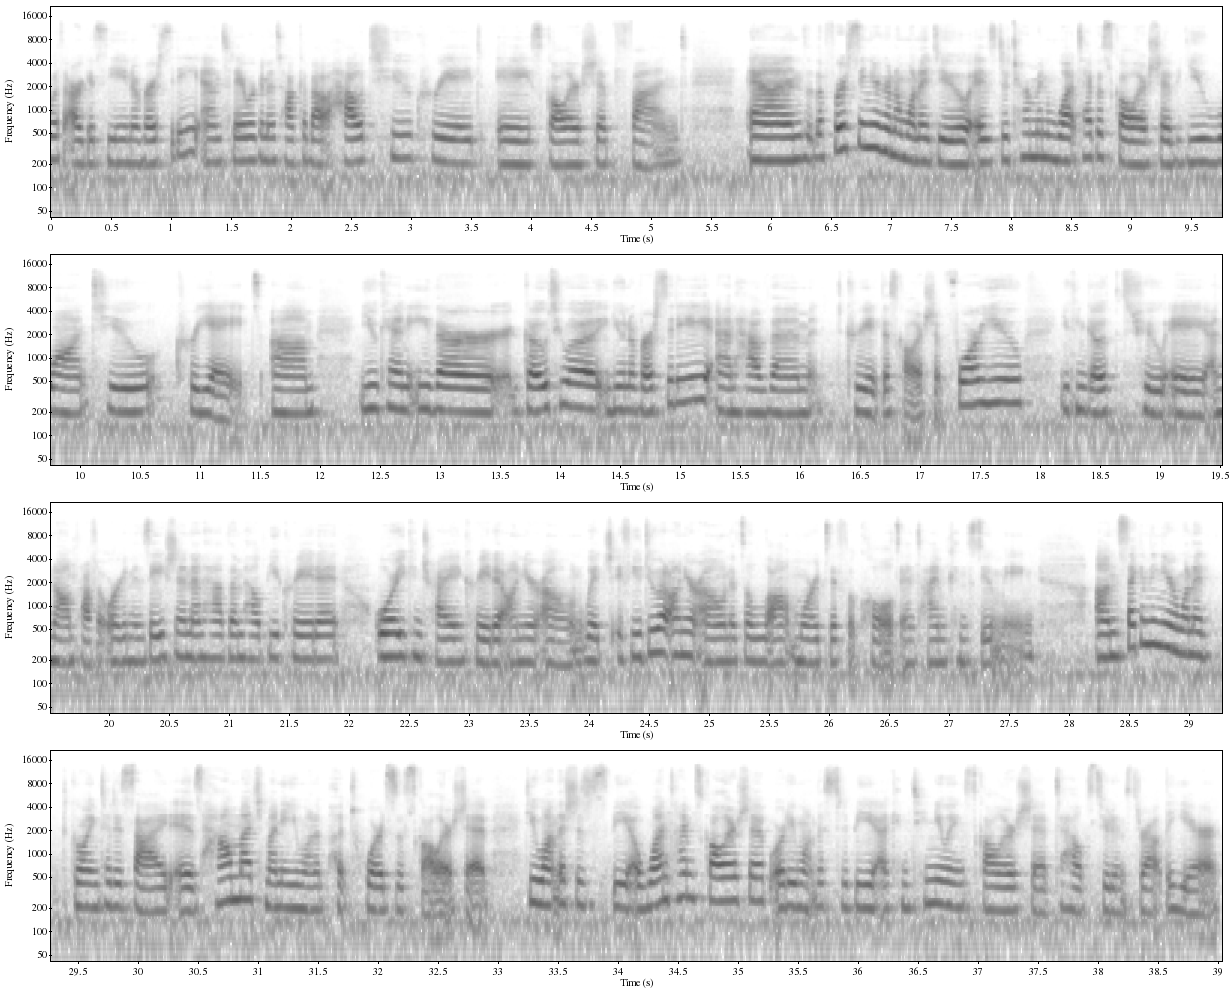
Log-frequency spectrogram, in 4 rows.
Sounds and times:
Inside, small room: 0.0s - 39.0s
Speech: 0.0s - 39.0s.

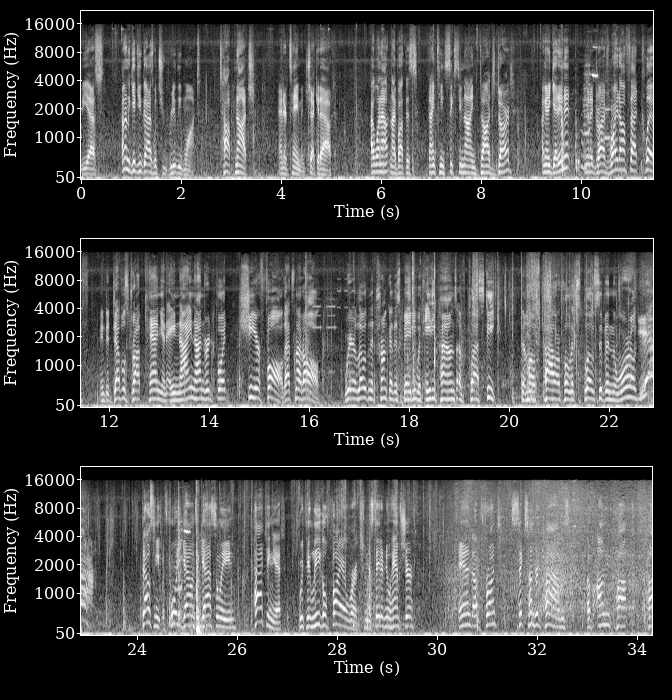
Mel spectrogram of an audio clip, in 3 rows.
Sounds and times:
Speech: 0.0s - 5.1s, 5.8s - 23.2s, 24.1s - 29.6s, 30.4s - 34.3s.

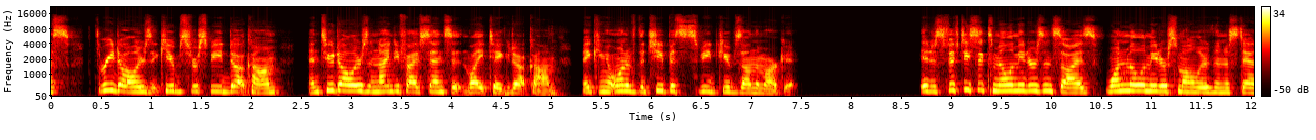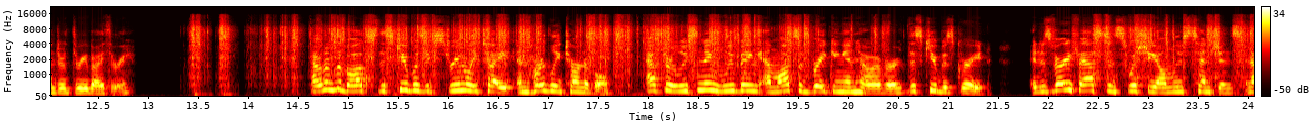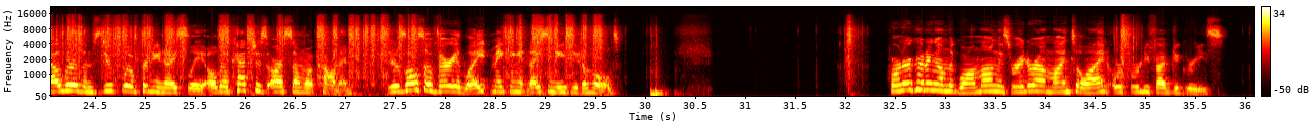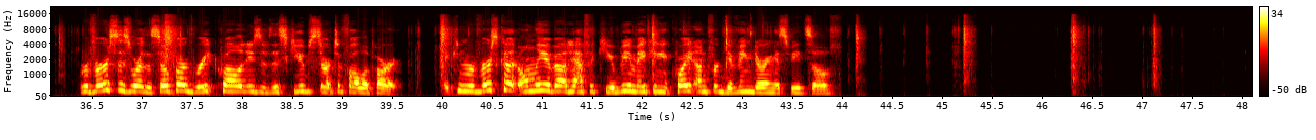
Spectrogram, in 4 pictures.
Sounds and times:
Speech: 0.0s - 7.5s, 8.7s - 12.9s, 14.6s - 29.8s, 32.4s - 35.8s, 36.4s - 44.0s.

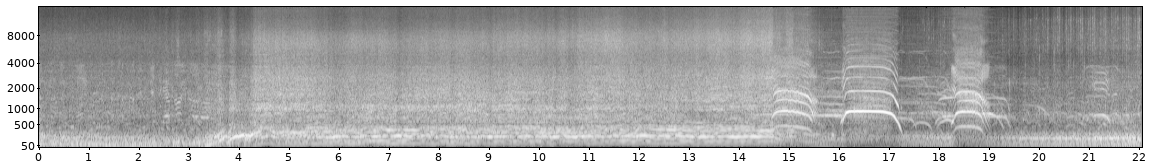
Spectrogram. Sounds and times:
Speech: 0.2s - 3.5s, 20.6s - 22.0s.

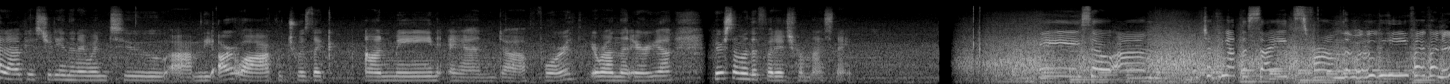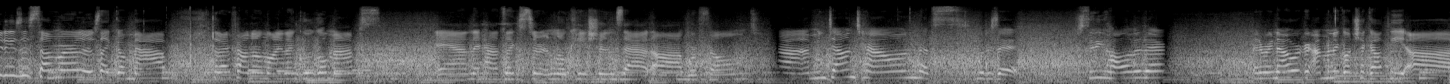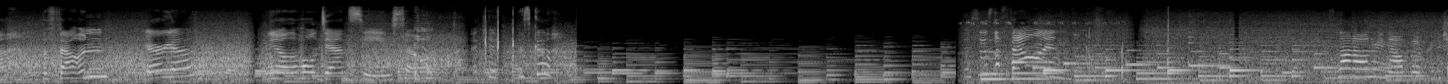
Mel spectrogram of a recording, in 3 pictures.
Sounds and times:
Speech: 0.0s - 8.6s, 14.2s - 18.2s, 18.9s - 24.7s, 25.3s - 26.2s, 27.0s - 31.0s, 31.6s - 34.7s, 38.6s - 39.7s, 42.4s - 43.4s
Music: 10.0s - 22.4s, 26.2s - 43.4s.

